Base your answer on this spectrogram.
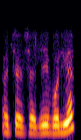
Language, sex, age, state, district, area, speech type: Hindi, male, 30-45, Bihar, Begusarai, rural, conversation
